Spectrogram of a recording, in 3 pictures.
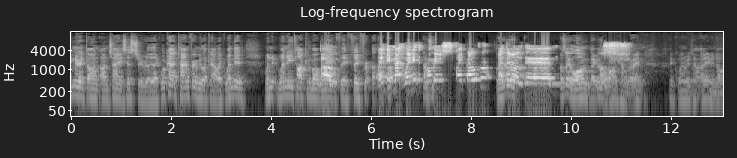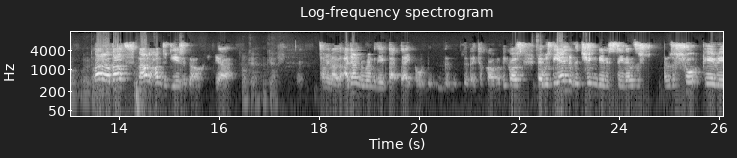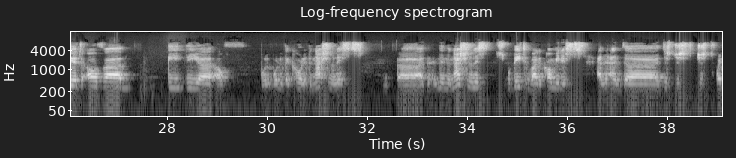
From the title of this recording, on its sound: not great sound quality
